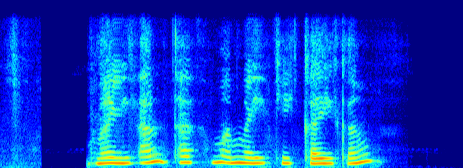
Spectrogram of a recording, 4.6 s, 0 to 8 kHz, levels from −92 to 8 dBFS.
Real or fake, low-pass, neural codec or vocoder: fake; 7.2 kHz; codec, 16 kHz in and 24 kHz out, 0.6 kbps, FocalCodec, streaming, 4096 codes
